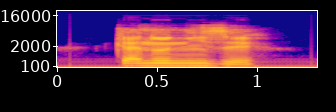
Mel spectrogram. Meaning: to canonize
- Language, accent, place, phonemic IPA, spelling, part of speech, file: French, France, Lyon, /ka.nɔ.ni.ze/, canoniser, verb, LL-Q150 (fra)-canoniser.wav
